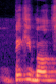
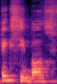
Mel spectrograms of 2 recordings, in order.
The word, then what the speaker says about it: PiccyBot: picky bot well yeah pigy Bots if you if you spell it right that's because everybody's been calling it pixie Bots for some reason because the well the voice over happen to call it like that but uh if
